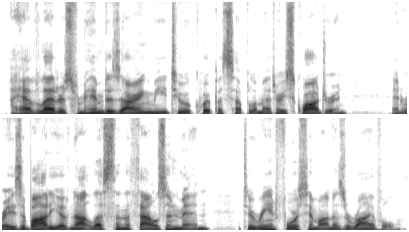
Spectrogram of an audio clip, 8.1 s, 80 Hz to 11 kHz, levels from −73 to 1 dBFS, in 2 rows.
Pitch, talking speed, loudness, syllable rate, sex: 145 Hz, 215 wpm, -17 LUFS, 6.3 syllables/s, male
